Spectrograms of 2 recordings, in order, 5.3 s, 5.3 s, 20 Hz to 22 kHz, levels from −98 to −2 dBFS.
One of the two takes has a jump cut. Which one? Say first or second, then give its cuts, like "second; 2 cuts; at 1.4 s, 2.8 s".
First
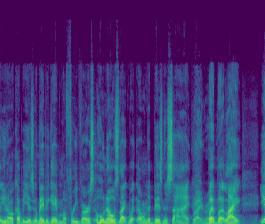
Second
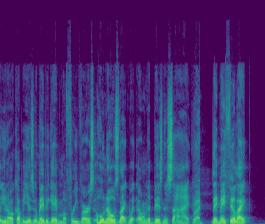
second; 1 cut; at 4.0 s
